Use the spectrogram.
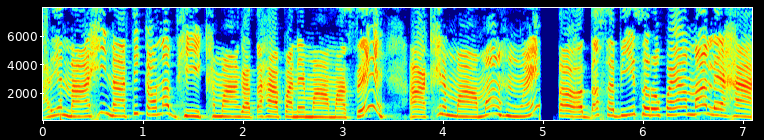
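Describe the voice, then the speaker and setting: In a cartoonish character voice, a woman squeaks at an extremely high pitch with lively intonation, keeping her loudness very even at a fairly slow pace. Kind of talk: rustic Awadhi cartoon comedy. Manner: wheedling, scheming.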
